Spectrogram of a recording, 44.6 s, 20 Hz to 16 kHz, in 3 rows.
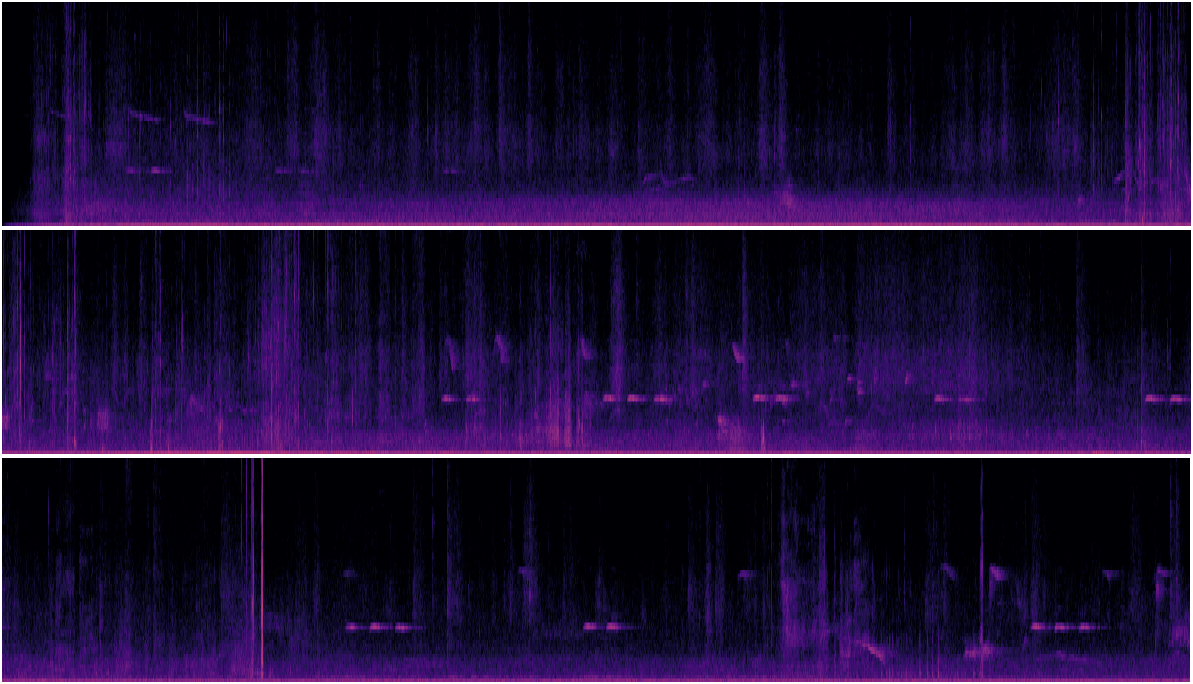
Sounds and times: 0.0s trees 44.5s
0.4s birds 44.5s

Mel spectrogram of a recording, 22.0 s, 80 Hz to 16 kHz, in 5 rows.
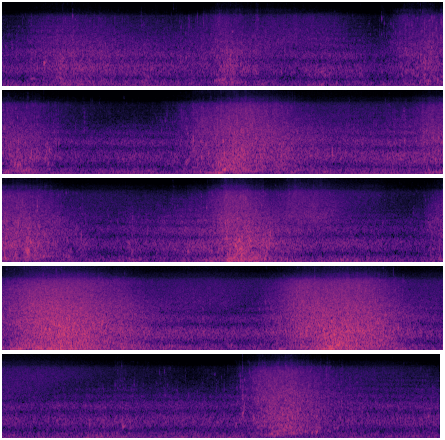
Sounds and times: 0.0s sea 22.0s

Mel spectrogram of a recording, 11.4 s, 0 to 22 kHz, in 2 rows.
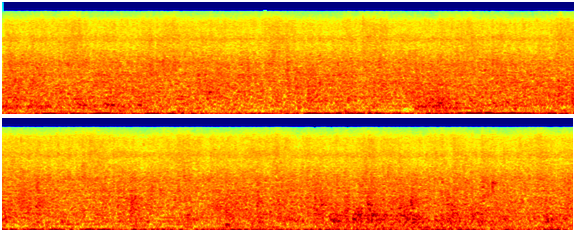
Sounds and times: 0.0s water wheel 11.4s
7.8s wooden mill wheels 11.4s

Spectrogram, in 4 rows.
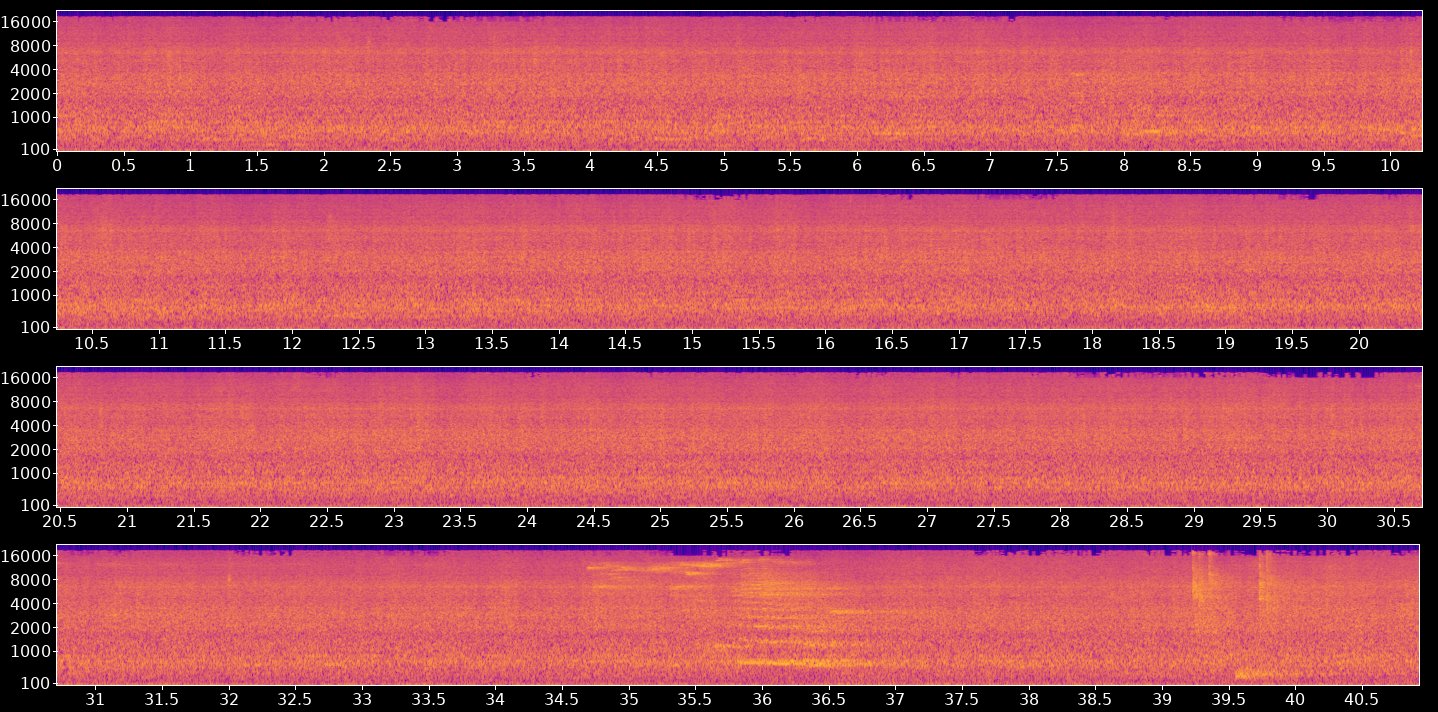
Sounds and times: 0.0s wind moves through the ventilation system 40.9s

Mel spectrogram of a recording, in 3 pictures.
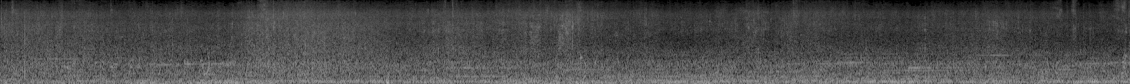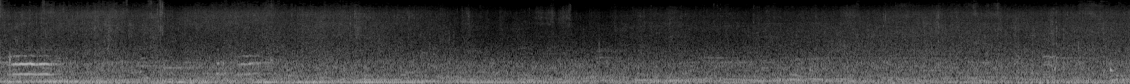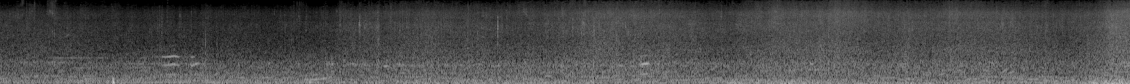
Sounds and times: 0.0s Wind in the reeds 33.9s

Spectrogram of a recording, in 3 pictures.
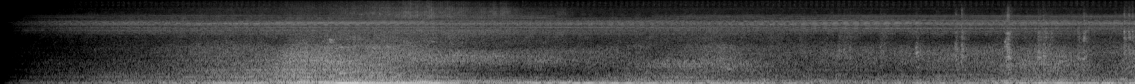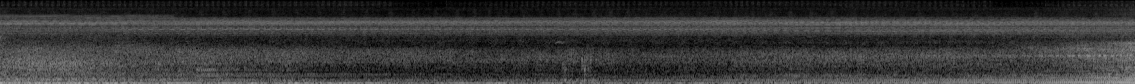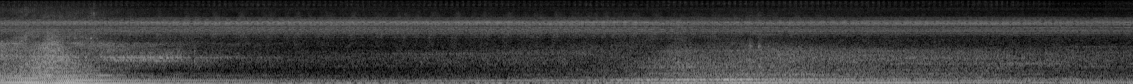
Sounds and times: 0.0s Cicadas cry 34.0s
0.1s traffic sound 34.0s

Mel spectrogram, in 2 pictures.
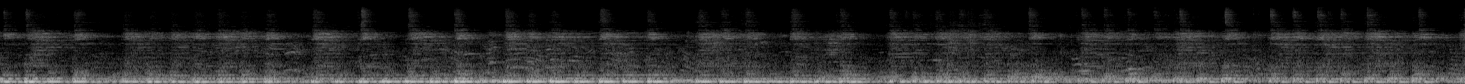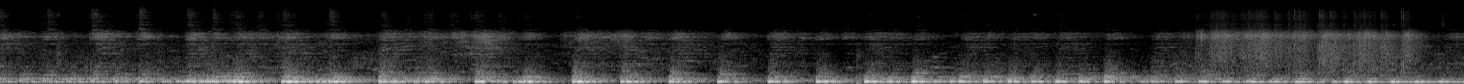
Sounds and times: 0.0s Walking in the temple 29.2s
0.0s firecracker 29.2s

